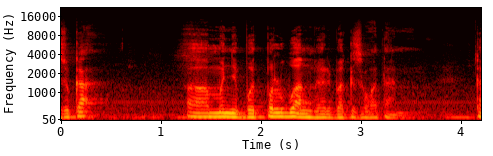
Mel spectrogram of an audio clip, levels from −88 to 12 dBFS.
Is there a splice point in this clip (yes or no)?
no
